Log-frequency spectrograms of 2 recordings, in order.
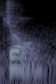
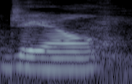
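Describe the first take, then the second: First: The name's ending is said like Michael's ending. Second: The name is said as two separate sounds, Jay-el. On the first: "If you pronounce it like Michael" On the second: "depends on how you want to pronounce it"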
